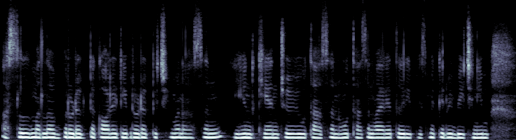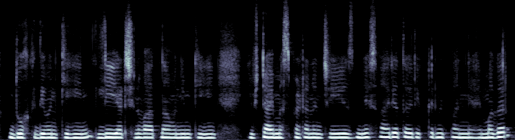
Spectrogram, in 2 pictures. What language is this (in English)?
Kashmiri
